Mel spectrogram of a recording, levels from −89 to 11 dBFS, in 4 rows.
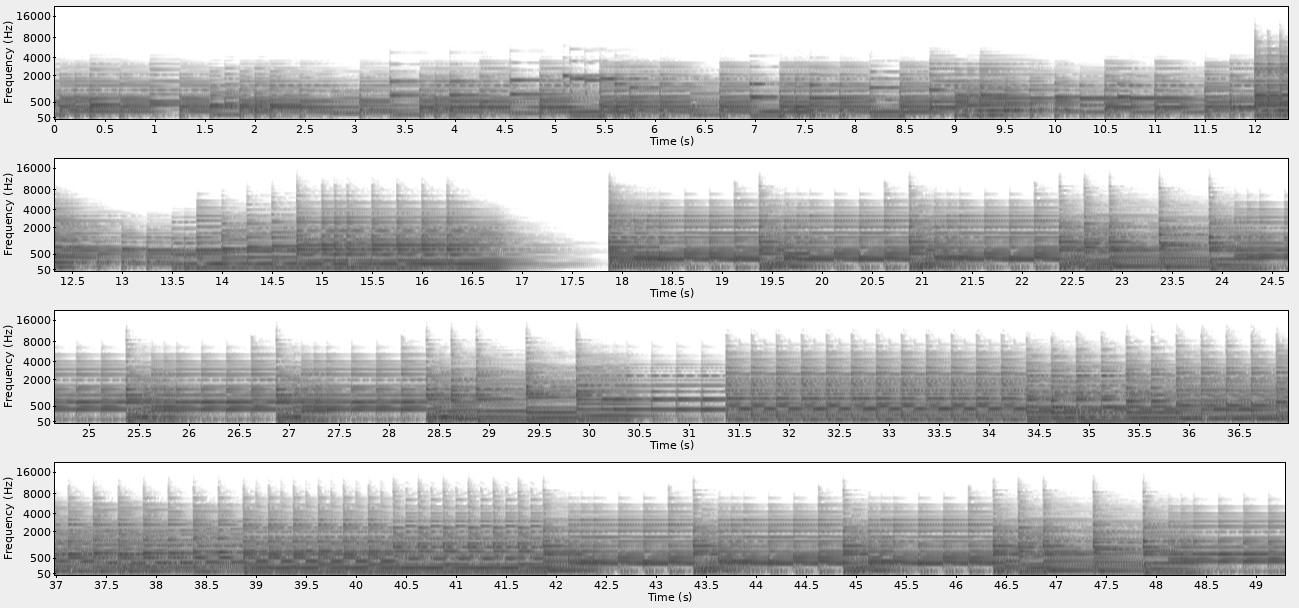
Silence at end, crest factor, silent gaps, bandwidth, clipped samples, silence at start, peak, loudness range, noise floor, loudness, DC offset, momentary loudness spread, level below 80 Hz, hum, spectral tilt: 0 s; 16 dB; none; 11 kHz; under 0.1%; 0 s; -10 dBFS; 4 LU; -64 dBFS; -26 LUFS; under 0.1%; 6 LU; -46 dBFS; none; -7 dB/octave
